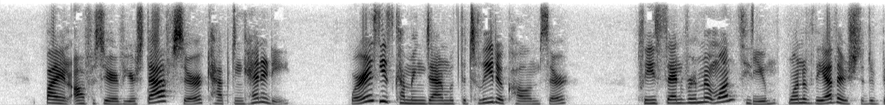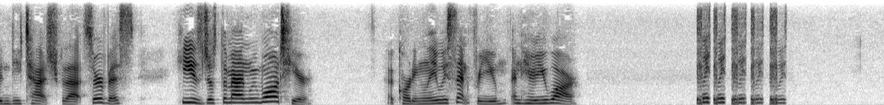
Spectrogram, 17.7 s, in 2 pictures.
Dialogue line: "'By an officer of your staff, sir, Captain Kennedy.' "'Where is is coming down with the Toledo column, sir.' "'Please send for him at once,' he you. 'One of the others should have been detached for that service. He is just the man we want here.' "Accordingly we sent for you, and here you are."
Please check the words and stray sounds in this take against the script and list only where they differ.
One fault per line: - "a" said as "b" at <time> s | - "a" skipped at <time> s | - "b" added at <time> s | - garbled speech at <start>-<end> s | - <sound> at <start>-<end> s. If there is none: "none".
- laugh at 15.8-16.7 s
